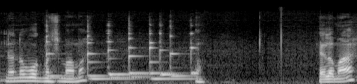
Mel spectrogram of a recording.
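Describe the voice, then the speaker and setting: A man's voice: medium pitch, steady tone, normal speed, over loud music, lightly acted. A man playing an exasperated, defensive working boyfriend who scolds his partner in a radio drama. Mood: weary, evasive. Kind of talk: Philippine radio drama acting.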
